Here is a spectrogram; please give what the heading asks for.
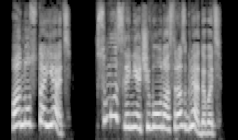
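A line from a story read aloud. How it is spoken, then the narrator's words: Outraged young woman shouting. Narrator (Russian): В еще большем возмущении закричала девушка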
